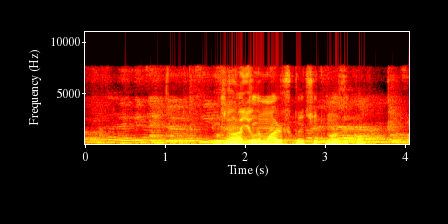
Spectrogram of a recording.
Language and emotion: Russian, neutral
